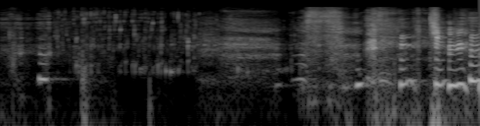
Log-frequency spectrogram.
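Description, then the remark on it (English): Spilled liquid drips and splatters, starting with a few scattered drops, then building into a quicker, louder run of drips and small splashes. “Oh man, I just spilled this shit.”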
